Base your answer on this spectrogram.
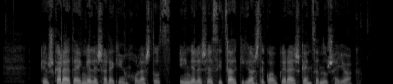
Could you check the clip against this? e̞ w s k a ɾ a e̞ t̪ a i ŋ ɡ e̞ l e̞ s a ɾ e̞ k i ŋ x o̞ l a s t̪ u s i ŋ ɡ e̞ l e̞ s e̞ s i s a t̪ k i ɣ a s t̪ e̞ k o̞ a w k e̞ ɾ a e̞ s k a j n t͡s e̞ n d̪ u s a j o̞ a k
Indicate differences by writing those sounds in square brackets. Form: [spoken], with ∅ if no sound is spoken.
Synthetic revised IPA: e̞ w s k a ɾ a e̞ t̪ a i ŋ ɡ e̞ l e̞ s a ɾ e̞ k i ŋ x o̞ l a s t̪ u s i ŋ ɡ e̞ l e̞ s e̞ s i [t͡s] a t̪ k i ɣ a s t̪ e̞ k o̞ a w k e̞ ɾ a e̞ s k a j n t͡s e̞ n d̪ u s a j o̞ a k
